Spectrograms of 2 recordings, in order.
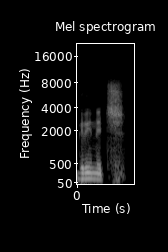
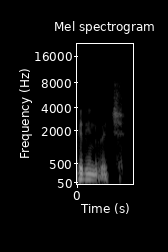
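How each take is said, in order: First: No 'w' sound is heard in the middle. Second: A 'w' sound is heard in the middle. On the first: The speaker calls it right. "डब्लू silent होता है इसमें" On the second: The speaker calls it wrong. "इसको ग्रीनविच नहीं कहते वैसे, मैं आपकी वजह से बोल दे रहा हूँ"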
